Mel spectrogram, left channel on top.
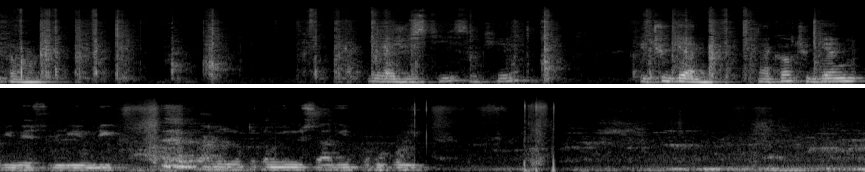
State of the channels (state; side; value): different; both; correlation -0.01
